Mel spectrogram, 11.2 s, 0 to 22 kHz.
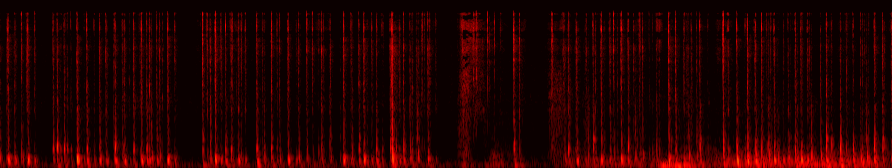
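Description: Fingertips type on a MacBook Pro 13 keyboard with black plastic keycaps set in an aluminium body. Rapid, soft, dry key taps come in bursts separated by brief pauses. The thuds are mostly low with little high click, and each tap dies almost instantly, with the typing growing denser and steadier toward the end.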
